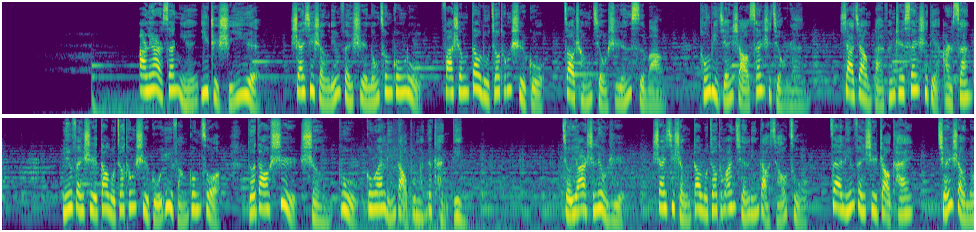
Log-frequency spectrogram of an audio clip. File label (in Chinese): 专题大气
